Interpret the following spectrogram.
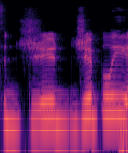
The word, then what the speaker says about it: Ghibli: I think technically both Jibli and Gibli are right. The hard G I think in English though because it comes from an Italian word, but I think in Japanese they use a J.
